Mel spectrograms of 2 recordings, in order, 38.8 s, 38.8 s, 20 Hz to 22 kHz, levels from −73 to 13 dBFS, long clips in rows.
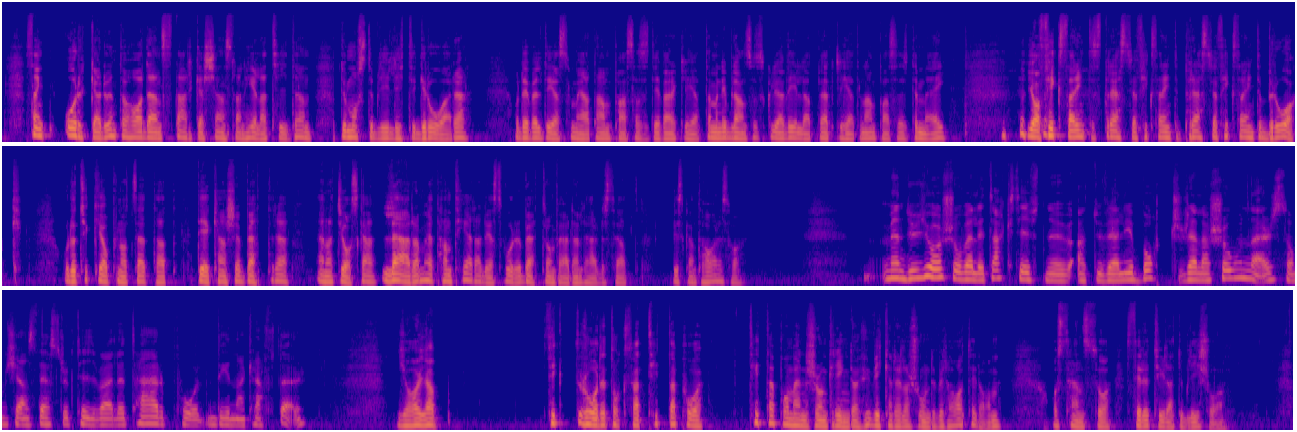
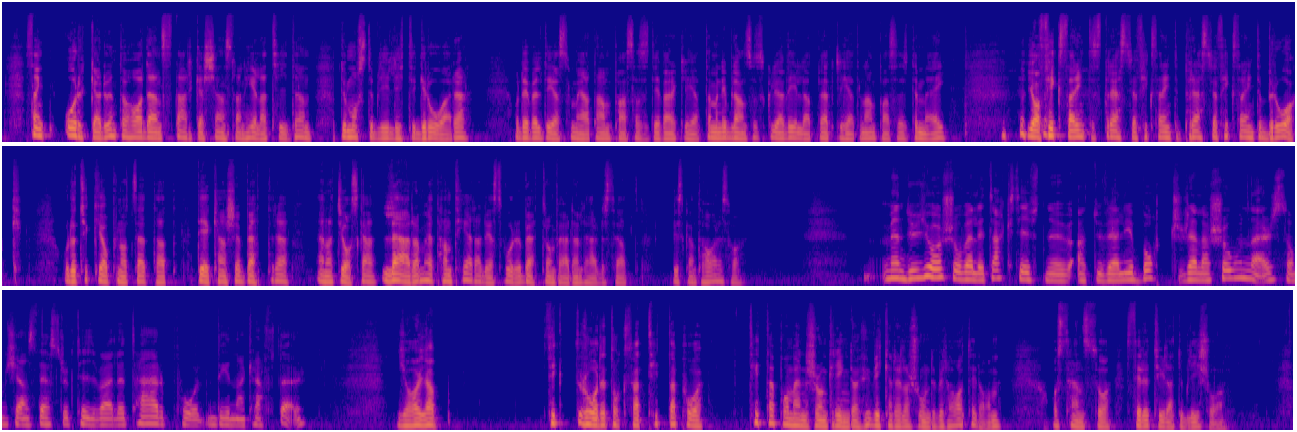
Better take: neither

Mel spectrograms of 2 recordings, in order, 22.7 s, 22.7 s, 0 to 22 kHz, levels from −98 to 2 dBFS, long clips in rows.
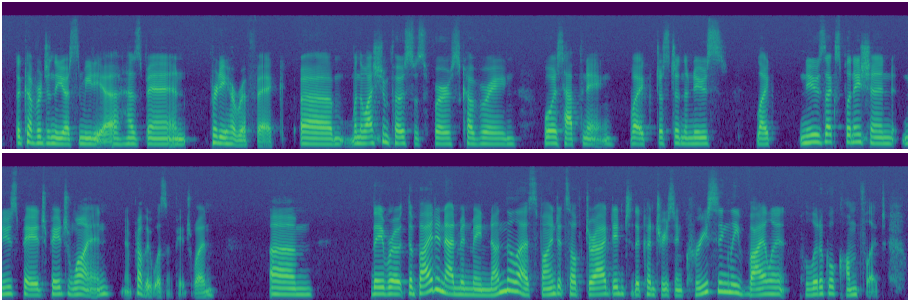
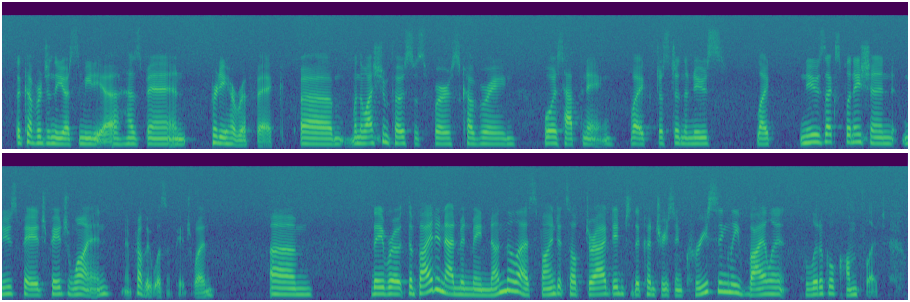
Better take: first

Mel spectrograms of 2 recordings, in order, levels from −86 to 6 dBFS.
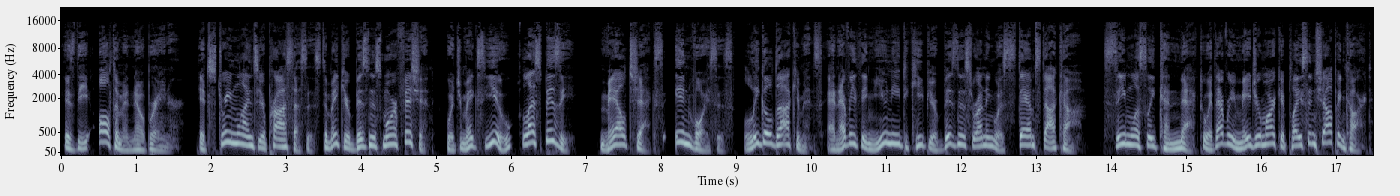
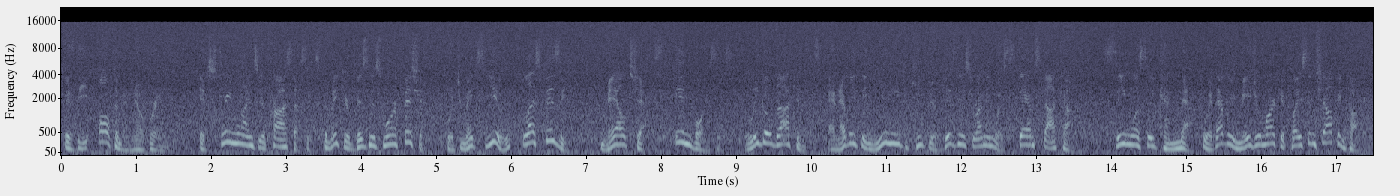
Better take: first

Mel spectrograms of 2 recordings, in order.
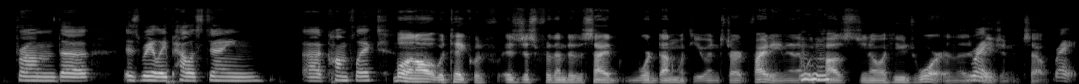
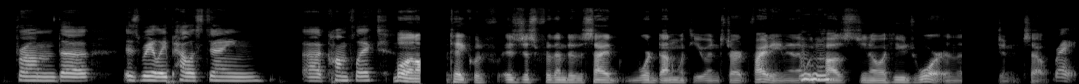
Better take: first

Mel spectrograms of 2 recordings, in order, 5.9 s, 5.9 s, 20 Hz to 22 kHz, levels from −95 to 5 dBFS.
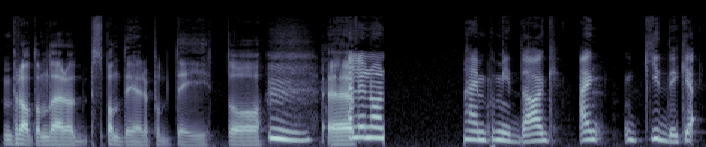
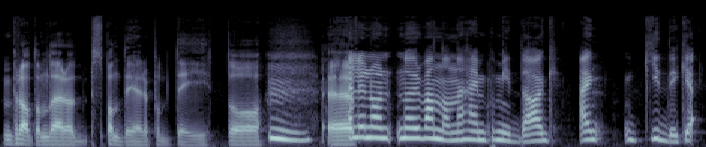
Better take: second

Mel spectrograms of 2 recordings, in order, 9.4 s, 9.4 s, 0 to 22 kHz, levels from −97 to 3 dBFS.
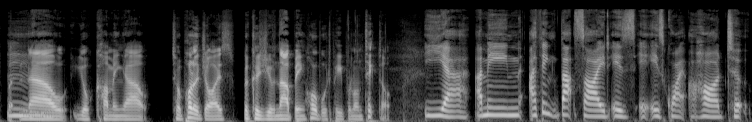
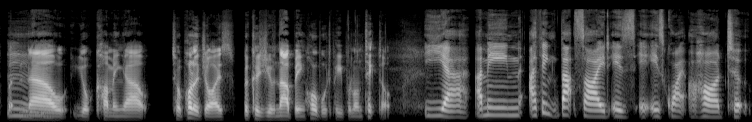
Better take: first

